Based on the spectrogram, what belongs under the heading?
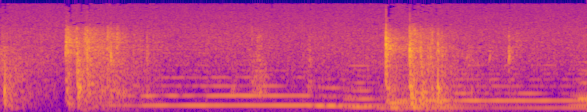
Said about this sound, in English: Closing the door of the flat, Tony looks around thoughtfully.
